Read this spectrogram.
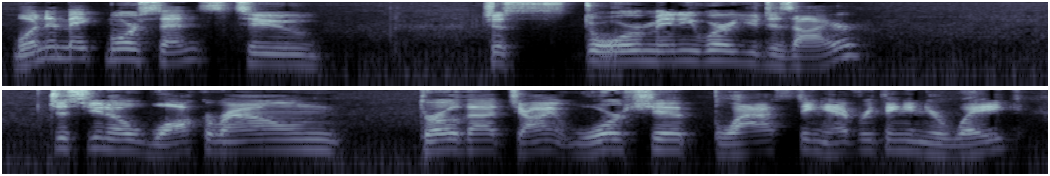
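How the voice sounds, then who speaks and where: A man with a fairly high, pushed and bright voice takes his time reviewing a cartoon. He's the host of the show, and his scripted remarks come across as informal, opinionated and comic, with exaggerated emphasis.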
